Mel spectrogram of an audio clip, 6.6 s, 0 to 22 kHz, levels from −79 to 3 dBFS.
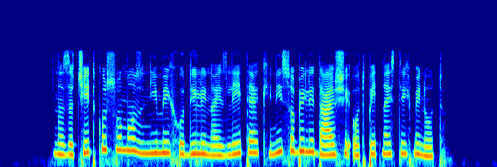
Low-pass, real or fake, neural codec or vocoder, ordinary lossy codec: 7.2 kHz; fake; codec, 16 kHz, 8 kbps, FreqCodec, larger model; none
